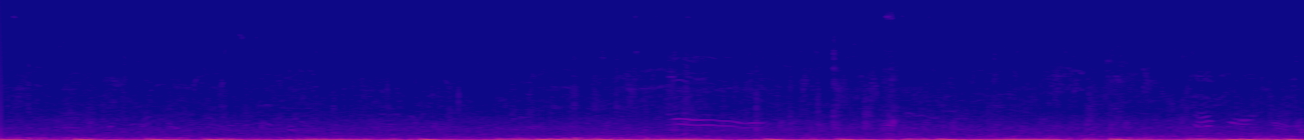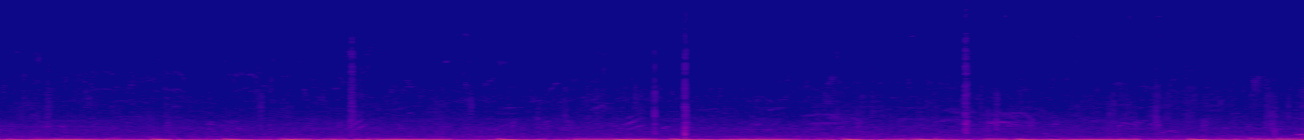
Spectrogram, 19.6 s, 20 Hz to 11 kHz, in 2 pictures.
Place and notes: Tempelhofer Feld, Berlin, Deutschland - ambience with soundsystem
I was looking for flocks of starlings, but a stupid sound system somewhere at the edge of the park was dominating the acoustic scene. anyway, it reflects the various activities going on at the former airfield.
(SD702, 2xNT1, amplified above natural levels)
Germany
